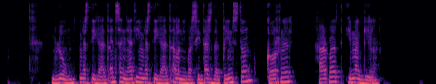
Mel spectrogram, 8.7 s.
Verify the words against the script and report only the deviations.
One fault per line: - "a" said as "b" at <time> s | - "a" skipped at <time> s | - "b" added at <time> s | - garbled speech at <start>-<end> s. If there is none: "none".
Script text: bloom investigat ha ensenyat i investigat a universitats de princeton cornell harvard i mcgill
none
